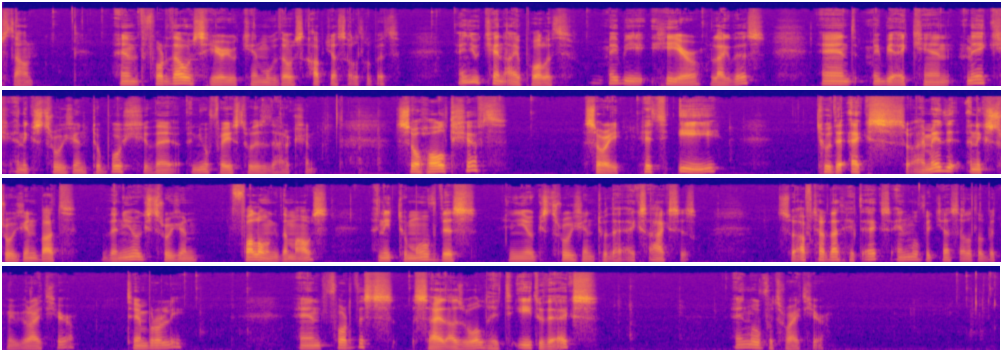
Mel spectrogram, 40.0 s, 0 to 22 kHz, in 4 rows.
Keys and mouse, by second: 1.0 click, 1.7 click, 2.8-4.2 drag, 4.4 middle click, 5.8-6.9 drag, 7.5 middle click, 8.7 shift+middle click, 9.3 middle click, 14.0 middle click, 14.9 middle click, 16.0 middle click, 16.7 e, 32.4 middle click, 33.5 click, 34.3 middle click, 35.4 middle click, 36.0 e, 39.8-39.9 middle drag.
